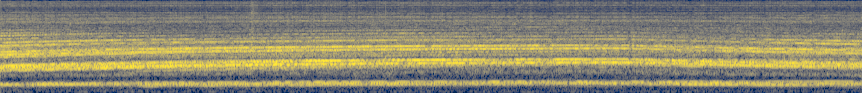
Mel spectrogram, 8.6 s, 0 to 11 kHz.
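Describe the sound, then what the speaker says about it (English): A nuclear warning siren wails steadily and loudly alone, its layered tone rising and falling slowly in a long sustained alert. "Number 6, nuclear warning."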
